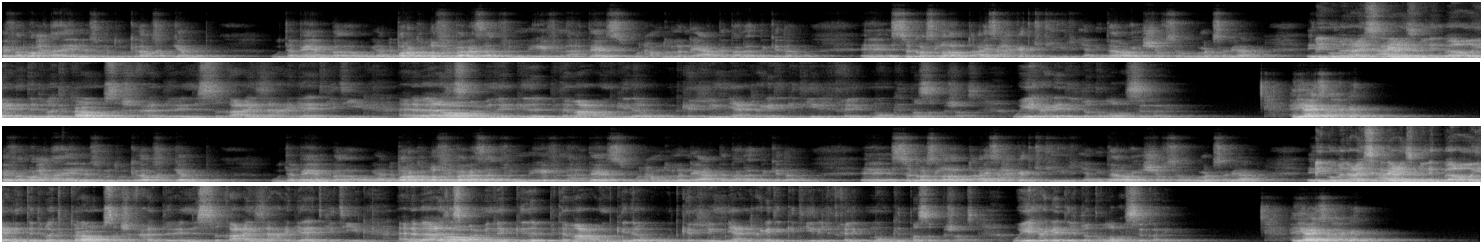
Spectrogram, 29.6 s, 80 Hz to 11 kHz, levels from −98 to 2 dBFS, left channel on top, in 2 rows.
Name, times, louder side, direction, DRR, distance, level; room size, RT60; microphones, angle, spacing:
voice 1, 0.0-2.0 2.7-7.9 8.6-12.5 13.0-14.0 15.5-15.7 19.2-19.5 25.7-25.9 27.4-28.4, right 1 dB, 35° left, -3 dB, 0.9 m, -23 dB
voice 2, 13.1-26.5, right 1 dB, 55° right, -1 dB, 0.9 m, -25 dB
7.3 x 3.1 x 2.3 m, 1.2 s
head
